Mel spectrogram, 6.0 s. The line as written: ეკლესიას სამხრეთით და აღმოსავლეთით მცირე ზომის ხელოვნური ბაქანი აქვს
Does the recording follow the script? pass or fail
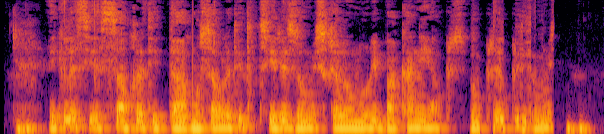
fail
